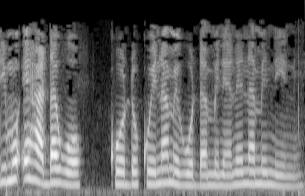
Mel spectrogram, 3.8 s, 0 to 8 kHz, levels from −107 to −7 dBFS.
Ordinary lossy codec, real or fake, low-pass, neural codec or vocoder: MP3, 24 kbps; real; 7.2 kHz; none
